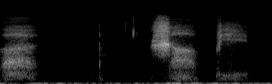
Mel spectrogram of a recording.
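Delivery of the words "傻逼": breathy whispering. Whispering in the listener's ear as announced, breathy whisper. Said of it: "那我就用气声在你耳边骂骂你".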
